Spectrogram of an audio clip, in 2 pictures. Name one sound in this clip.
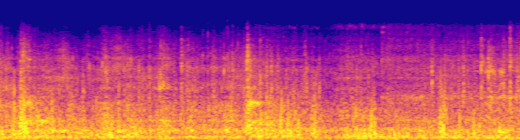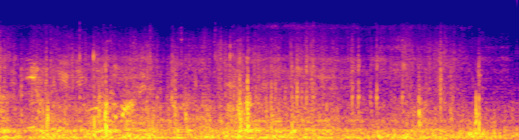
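Bicycle tyres bump and rattle over rough muddy grass.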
